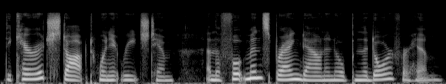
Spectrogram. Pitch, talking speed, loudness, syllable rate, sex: 210 Hz, 240 wpm, -19 LUFS, 6.2 syllables/s, female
